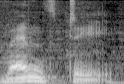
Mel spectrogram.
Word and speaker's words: Wednesday: Let's proceed to the next word, which is Wednesday, but we have observed commonly in people mispronounce it like Wednesday, but the correct pronunciation of the word is Wednesday.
